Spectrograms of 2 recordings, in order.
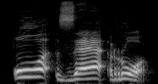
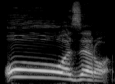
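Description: First: Озеро with the first О stretched and loud; stress on first O. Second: Озеро said slowly, loud on the first О; stress on first O. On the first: Teacher shows pupils the stressed vowel, slow and loud. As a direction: slowly lean on the first О of Озеро. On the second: Teacher repeats the word for pupils, stressing the first О. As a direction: stretch Озеро and punch the first О. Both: Shown as a demonstration. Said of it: "У нас падає наголос на О".

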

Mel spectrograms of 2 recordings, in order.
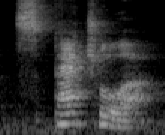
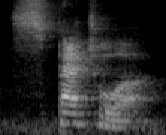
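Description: Both takes have the same delivery.

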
